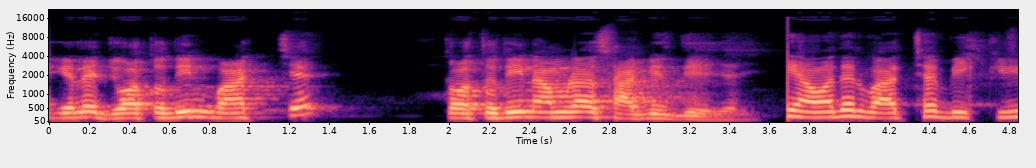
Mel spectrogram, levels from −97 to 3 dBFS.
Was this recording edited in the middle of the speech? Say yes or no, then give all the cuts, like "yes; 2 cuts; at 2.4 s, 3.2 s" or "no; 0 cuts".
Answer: yes; 1 cut; at 3.6 s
